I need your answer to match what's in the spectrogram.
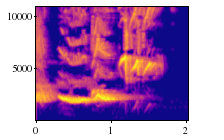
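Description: A common blackbird gives one mellow, fluted whistle lasting about a second, then a brief high, squeaky twitter to close the phrase. No other sounds are heard.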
